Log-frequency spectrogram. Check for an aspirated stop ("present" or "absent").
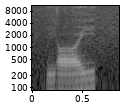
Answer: absent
